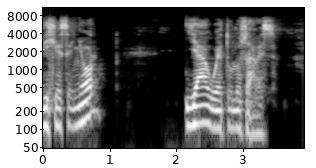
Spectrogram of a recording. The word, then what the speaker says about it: Yahweh: Dice así: la mano de Jehová, yo lo voy a decir Yahweh porque es un nombre, pues, la pronunciación que yo creo es más correcta al original.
